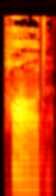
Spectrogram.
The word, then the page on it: hard: anglais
